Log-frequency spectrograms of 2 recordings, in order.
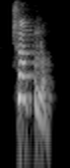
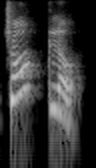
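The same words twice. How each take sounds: First: Said in the usual way. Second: Choclo split as cho, clo with a short pause; syllable by syllable. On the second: Shown as a demonstration. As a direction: give each half of Choclo its own beat. (Choclo separado en sílabas: cho, clo)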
